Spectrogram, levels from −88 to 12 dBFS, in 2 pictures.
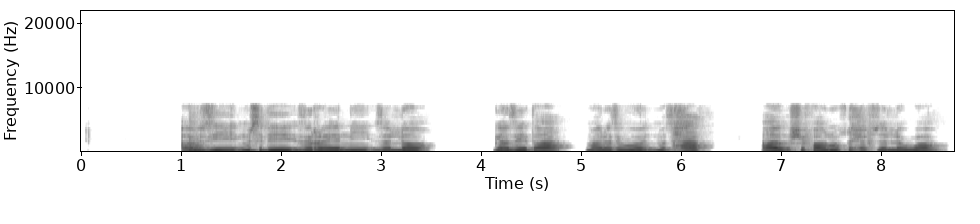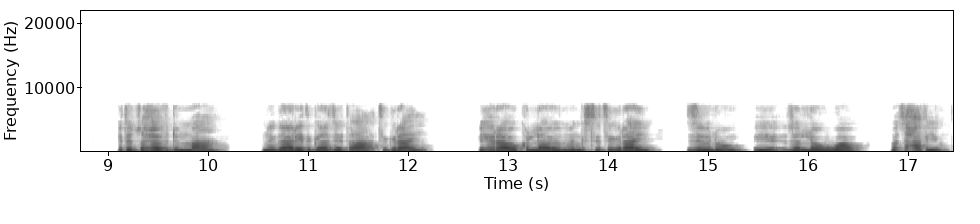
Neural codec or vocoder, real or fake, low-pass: none; real; 7.2 kHz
